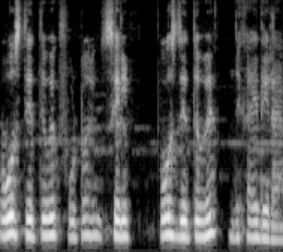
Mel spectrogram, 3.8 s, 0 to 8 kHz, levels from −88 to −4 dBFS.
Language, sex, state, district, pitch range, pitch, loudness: Hindi, female, Chhattisgarh, Korba, 185-205 Hz, 195 Hz, -16 LUFS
